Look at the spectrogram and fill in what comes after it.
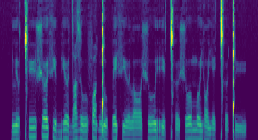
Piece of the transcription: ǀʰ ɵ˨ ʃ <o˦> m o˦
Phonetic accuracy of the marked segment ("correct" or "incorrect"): incorrect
